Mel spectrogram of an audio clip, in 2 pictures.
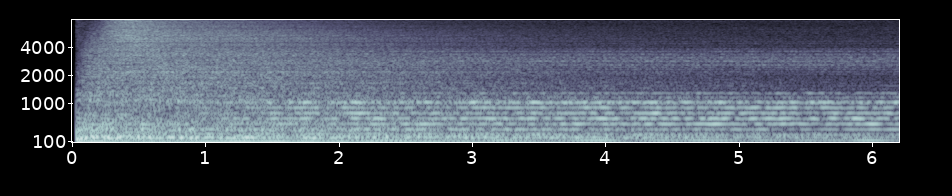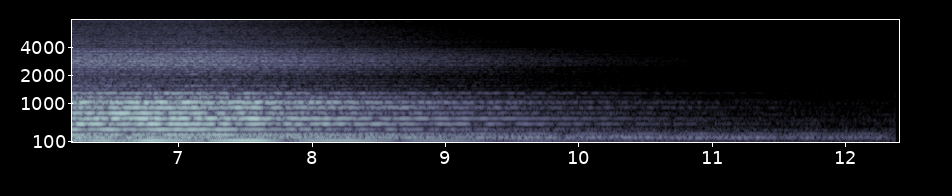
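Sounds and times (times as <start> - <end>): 
orchestral phrase: 0.0 - 9.6.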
